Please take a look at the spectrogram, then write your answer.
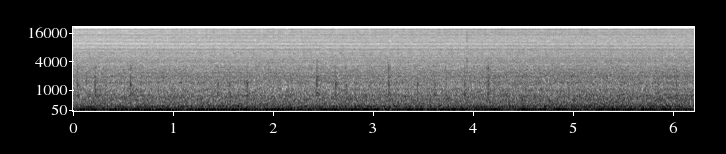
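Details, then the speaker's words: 5,000 BTU air conditioner powered by a BLUETTI Elite 100 V2 1,800 W portable power station: a heavy, strained, coarse drone. Owner suspects the station is too small to run it. Air conditioner running rough. "Yeah, it doesn't sound right. I'm going to turn this off. Okay, this one probably is a little too small to run the 5K."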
